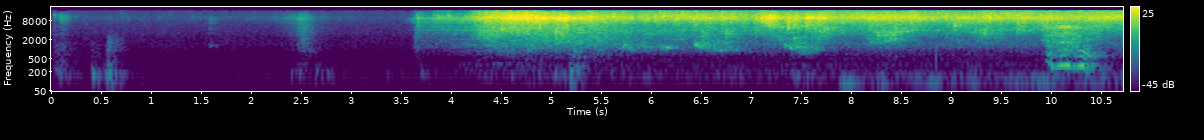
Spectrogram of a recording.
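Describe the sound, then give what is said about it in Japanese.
A few quiet knocks and shuffles, then a shower bursts on and runs steadily, a dense hiss of spraying water that splashes and shifts as slippery lotion is rinsed off the body beneath it. “ちょっと気持ちよすぎてやばい、やばいけどちょっと滑るから危ないので洗い流します。”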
